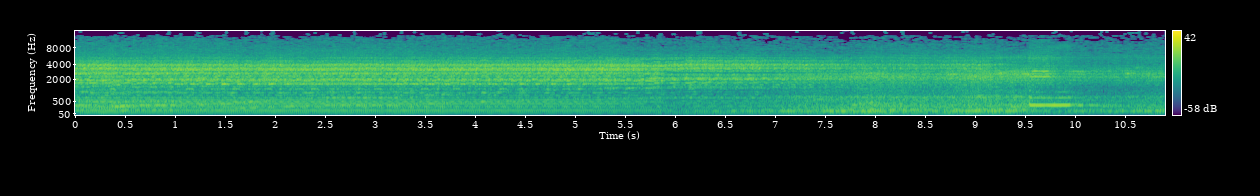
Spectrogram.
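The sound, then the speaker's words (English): Three ranger cars weave quickly through busy traffic amid a steady wall of loud, sustained blaring horns, with rumbling engine noise swelling toward the end. No one speaks. “Little do the citizens of Knotty Pine realize why three ranger cars weave quickly through the traffic.”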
